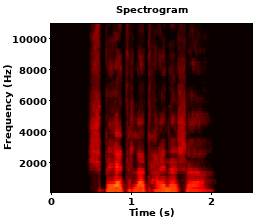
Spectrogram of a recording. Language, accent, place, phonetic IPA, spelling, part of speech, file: German, Germany, Berlin, [ˈʃpɛːtlaˌtaɪ̯nɪʃɐ], spätlateinischer, adjective, De-spätlateinischer.ogg
- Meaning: inflection of spätlateinisch: 1. strong/mixed nominative masculine singular 2. strong genitive/dative feminine singular 3. strong genitive plural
